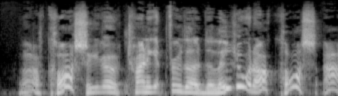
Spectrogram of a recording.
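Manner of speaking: high, swooping lizard-like wizard character voice. Voicing a newt lizard folk wizard greeting a traveler: newt lizard folk wizard voice. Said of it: "a newt lizard folk".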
